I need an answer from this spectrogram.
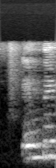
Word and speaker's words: Inde: हिंदुस्तान में इंडिया, हिंदुस्तान, इसका जो वर्ड है हिंदू, वो एक फ्रेंच वर्ड इंदे, इन एंड दे, इसे प्रोनाउंस कैसे करेंगे, इन दे, इंदे के नाम से बना है।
